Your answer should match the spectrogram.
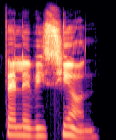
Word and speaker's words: televisión: And how do you say television? – Televisión.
